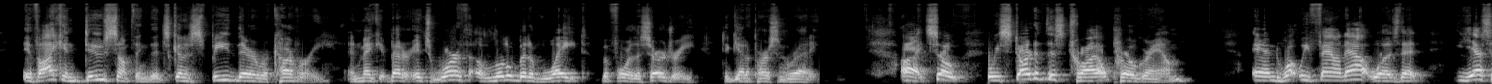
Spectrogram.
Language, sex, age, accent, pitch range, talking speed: English, male, 50-69, American, 150-185 Hz, 185 wpm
